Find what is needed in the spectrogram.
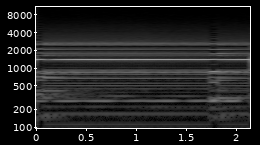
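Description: Error Instruments Cloudbusting synthesizer with a Meng Qi Wingie resonator holding a drone of several steady electronic tones layered into a chord. Near the end a short click breaks the drone and the tones come back slightly changed.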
